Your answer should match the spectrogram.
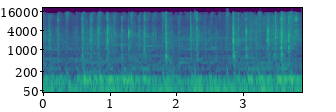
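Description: Rapid typing on a computer keyboard, a quick irregular run of close, crisp key taps over a low background hum.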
